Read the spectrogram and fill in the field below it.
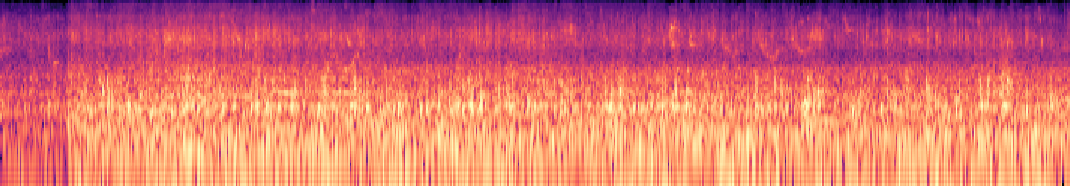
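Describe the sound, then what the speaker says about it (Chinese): A pan of sauce with tofu bubbles at a full rolling boil, a dense crackling and popping simmer that runs steadily and fairly quietly from start to finish, with no voices. "酱汁大滚了"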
